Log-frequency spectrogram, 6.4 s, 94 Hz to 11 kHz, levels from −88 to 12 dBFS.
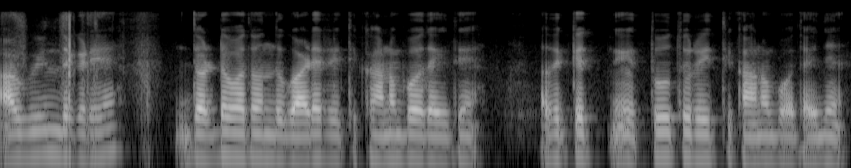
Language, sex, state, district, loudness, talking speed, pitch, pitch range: Kannada, male, Karnataka, Koppal, -23 LUFS, 105 wpm, 125 Hz, 120-130 Hz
